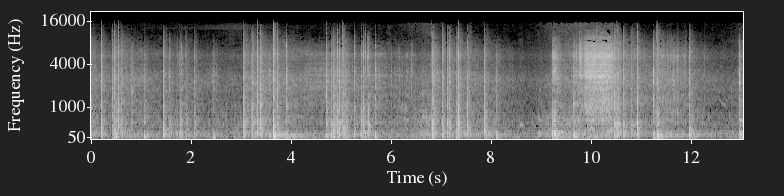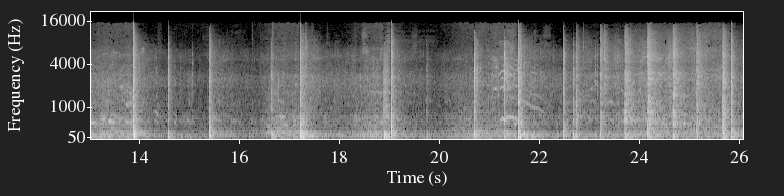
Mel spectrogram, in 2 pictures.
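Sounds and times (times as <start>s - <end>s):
firework crackling: 0.0s - 26.0s
firework shells bursting: 9.1s - 13.2s, 20.6s - 26.0s.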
